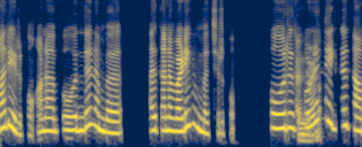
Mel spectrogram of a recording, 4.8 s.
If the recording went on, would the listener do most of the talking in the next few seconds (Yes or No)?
No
